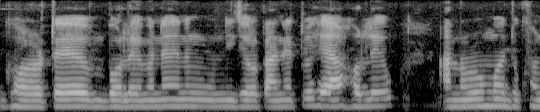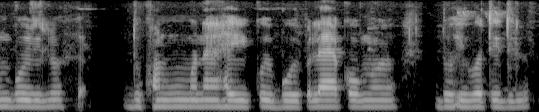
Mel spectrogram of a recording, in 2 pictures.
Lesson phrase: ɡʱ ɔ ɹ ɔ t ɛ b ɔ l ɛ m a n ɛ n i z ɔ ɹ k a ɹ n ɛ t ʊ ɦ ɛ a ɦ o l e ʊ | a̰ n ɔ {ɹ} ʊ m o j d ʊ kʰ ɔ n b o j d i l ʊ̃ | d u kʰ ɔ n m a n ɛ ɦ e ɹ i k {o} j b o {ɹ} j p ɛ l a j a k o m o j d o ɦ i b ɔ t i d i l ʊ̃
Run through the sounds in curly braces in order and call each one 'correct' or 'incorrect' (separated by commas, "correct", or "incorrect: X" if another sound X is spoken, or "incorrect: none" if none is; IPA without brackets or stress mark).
correct, correct, incorrect: none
